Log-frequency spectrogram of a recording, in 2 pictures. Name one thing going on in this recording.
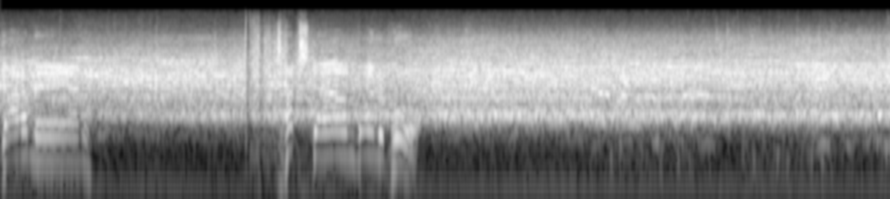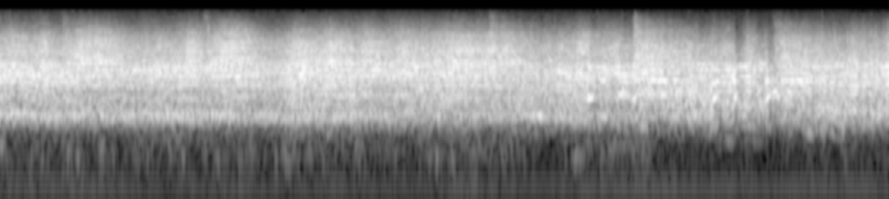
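A large stadium crowd cheers and roars loudly throughout.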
